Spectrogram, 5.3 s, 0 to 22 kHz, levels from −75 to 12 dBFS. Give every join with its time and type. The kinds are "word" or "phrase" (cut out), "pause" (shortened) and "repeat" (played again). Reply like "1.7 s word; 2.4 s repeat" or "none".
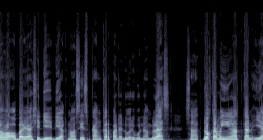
1.8 s word; 4.0 s word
